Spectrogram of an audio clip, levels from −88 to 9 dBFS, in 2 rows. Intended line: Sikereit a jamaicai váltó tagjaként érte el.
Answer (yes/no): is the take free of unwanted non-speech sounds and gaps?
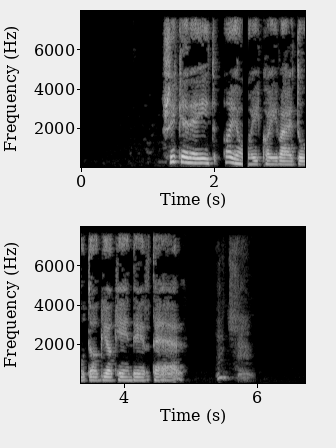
no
